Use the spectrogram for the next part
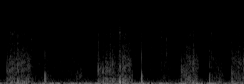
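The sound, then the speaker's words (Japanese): Soft, scratchy scraping of an ear pick cleaning an ear, repeated in short strokes about twice a second over a steady faint hiss, with no talking. “耳かきの音、雨の音、”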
